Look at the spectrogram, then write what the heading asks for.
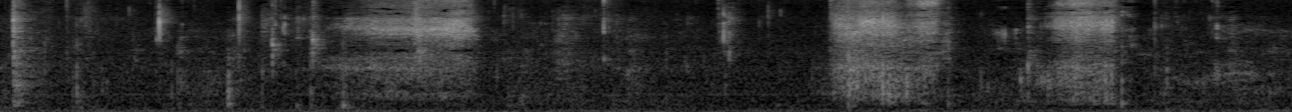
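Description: Quiet, close mouth sounds of eating rice and greens by hand: soft chewing with small clicks and a few short hissy smacking bursts.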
